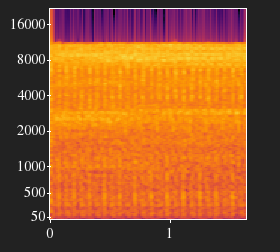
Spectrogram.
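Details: Sunl 150cc dune buggy GY6 engine, no-spark fault fixed with a $14 pit bike AC CDI ignition kit; steady, even idle with a quick regular beat and high-end buzz, no misses or knocks, running right.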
